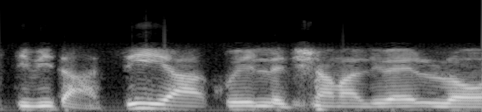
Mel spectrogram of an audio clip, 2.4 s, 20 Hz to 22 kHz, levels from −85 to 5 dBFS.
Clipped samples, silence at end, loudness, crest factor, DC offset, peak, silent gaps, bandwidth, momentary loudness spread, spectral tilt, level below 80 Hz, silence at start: under 0.1%; 0 s; -15 LUFS; 12 dB; under 0.1%; -2 dBFS; none; 4.4 kHz; 3 LU; -8 dB/octave; -52 dBFS; 0.1 s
